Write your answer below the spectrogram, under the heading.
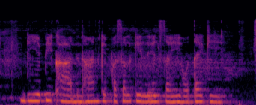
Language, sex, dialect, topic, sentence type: Maithili, female, Bajjika, agriculture, question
